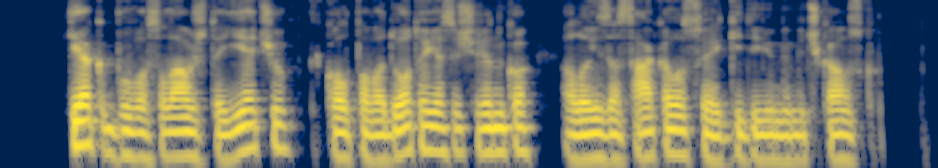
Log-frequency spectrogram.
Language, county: Lithuanian, Kaunas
